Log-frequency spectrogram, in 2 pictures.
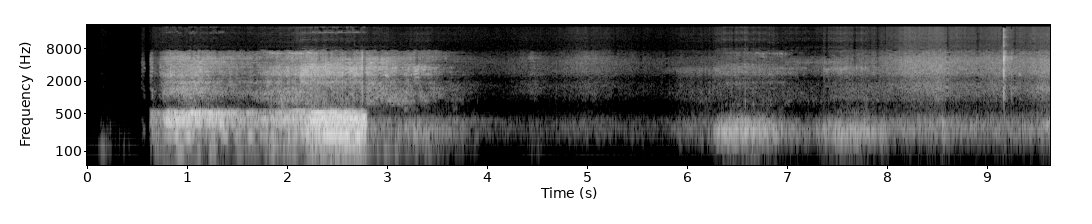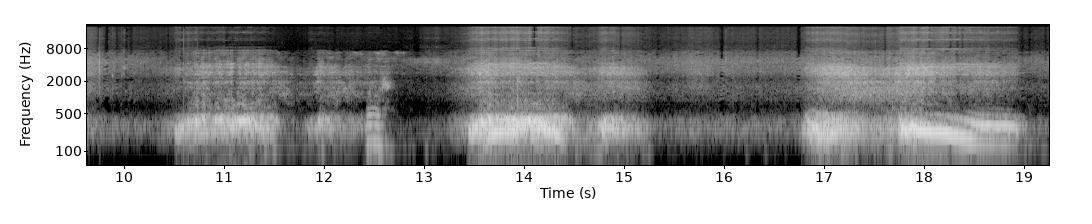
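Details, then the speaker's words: Teaching recording played in a cardiac-focused assessment lecture: loud, harsh breaths separated by pauses, several with a rough or musical whistling tone; abnormal breath sounds including stridor and wheeze, also presented alongside asthma, pulmonary edema, cystic fibrosis and fibrosis examples. "you tell me that one poor guy has stridor asthma pulmonary edema oh my god did you see you have cf2 oh fibrosis it's bad"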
